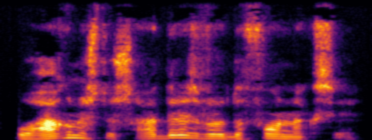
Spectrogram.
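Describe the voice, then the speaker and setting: A woman reads a fairy tale aloud at a steady, even pace. Her voice is mellow and slightly husky. The recording is close and dry. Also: low voice, no echo. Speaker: storyteller.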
